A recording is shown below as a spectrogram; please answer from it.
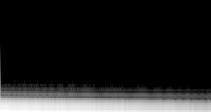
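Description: Last held sub-bass note of an electronic dance track: a deep, steady bass tone fading slowly, with the last higher traces of the music dying away in the first half second.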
